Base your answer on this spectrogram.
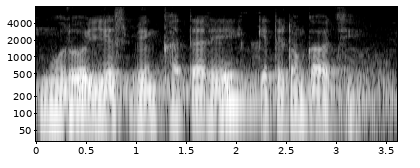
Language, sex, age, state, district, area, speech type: Odia, male, 30-45, Odisha, Ganjam, urban, read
